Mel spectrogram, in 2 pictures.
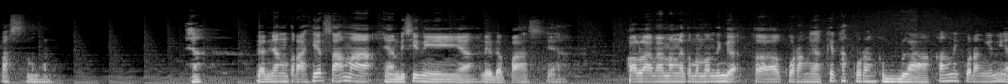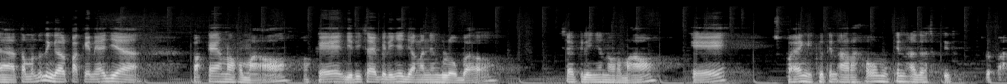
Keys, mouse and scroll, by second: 2.7 shift+middle click, 7.7-8.9 middle drag, 9.5 middle click, 11.3-13.0 drag, 13.9-16.2 drag, 16.5-17.7 drag, 18.4 click, 18.5-20.1 drag.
